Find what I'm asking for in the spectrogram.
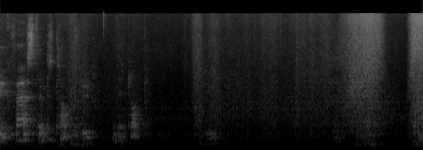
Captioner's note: fabric rustling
